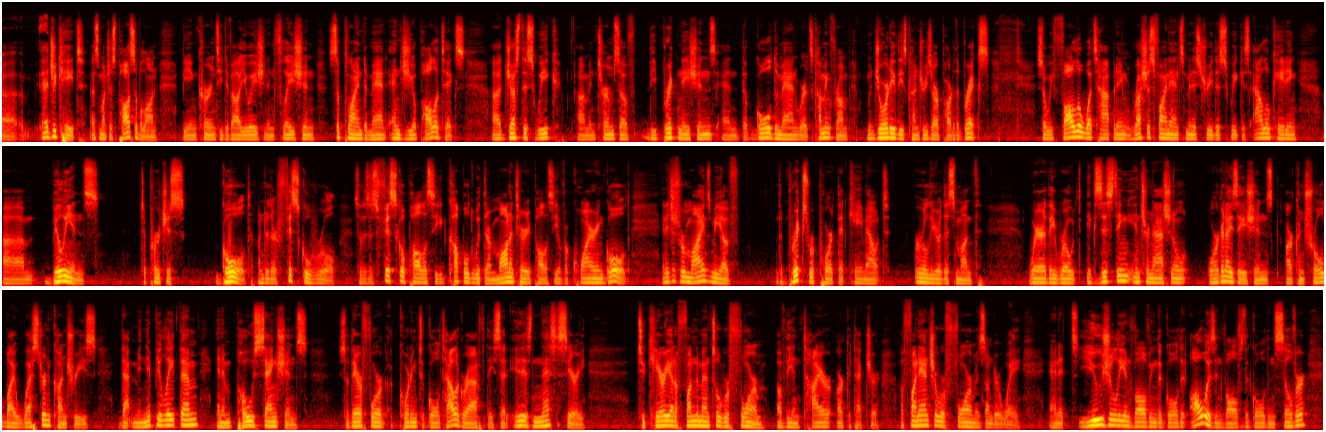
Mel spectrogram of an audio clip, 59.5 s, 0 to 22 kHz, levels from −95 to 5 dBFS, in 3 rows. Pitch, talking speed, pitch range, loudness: 115 Hz, 150 wpm, 105-125 Hz, -33 LUFS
